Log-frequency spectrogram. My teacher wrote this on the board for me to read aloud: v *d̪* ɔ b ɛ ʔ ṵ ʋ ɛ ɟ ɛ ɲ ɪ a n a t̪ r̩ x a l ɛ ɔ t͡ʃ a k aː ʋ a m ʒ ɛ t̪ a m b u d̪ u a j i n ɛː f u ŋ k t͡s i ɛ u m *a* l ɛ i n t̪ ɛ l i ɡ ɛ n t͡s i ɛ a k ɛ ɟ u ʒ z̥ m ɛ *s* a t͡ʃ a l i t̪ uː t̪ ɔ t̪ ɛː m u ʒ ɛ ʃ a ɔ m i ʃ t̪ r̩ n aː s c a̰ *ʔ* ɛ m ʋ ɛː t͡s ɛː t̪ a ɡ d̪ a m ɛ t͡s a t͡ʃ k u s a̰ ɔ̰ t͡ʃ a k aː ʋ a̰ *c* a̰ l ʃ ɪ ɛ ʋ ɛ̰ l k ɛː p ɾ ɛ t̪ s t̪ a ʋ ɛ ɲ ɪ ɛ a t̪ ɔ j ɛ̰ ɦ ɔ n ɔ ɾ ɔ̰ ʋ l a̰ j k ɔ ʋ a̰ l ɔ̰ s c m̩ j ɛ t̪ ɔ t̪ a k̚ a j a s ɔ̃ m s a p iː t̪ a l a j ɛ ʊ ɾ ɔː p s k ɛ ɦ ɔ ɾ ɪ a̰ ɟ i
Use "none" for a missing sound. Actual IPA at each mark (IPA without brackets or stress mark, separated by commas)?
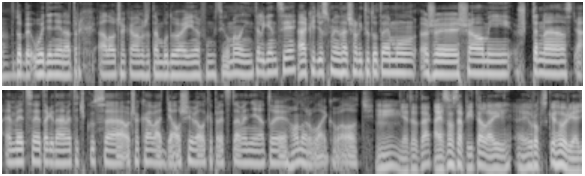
d̪, ɛ, z, ʔ, ɟ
